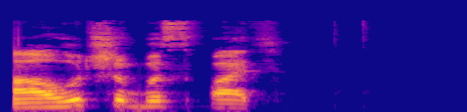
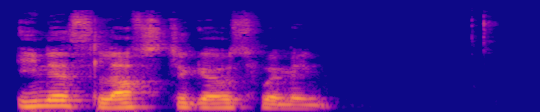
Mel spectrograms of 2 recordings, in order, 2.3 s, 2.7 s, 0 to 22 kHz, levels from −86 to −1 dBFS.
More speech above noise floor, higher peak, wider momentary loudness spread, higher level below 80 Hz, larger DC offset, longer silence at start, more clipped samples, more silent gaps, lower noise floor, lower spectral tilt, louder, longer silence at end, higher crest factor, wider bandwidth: second, 49 dB vs over 65 dB; first, 0 dBFS vs -8 dBFS; about the same, 9 LU vs 10 LU; about the same, -60 dBFS vs -62 dBFS; neither; about the same, 0.05 s vs 0.1 s; neither; neither; second, -66 dBFS vs under -90 dBFS; about the same, -4 dB/octave vs -5 dB/octave; first, -18 LUFS vs -25 LUFS; about the same, 1.1 s vs 1.1 s; about the same, 18 dB vs 18 dB; second, 11.5 kHz vs 15.5 kHz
